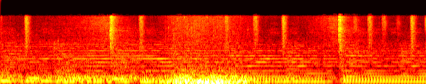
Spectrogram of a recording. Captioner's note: none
